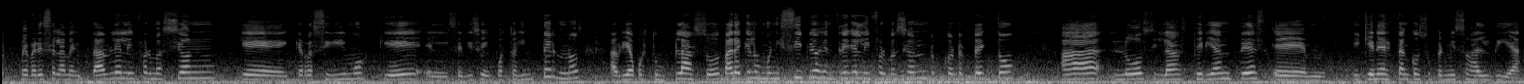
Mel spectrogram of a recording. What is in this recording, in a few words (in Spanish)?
cuña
